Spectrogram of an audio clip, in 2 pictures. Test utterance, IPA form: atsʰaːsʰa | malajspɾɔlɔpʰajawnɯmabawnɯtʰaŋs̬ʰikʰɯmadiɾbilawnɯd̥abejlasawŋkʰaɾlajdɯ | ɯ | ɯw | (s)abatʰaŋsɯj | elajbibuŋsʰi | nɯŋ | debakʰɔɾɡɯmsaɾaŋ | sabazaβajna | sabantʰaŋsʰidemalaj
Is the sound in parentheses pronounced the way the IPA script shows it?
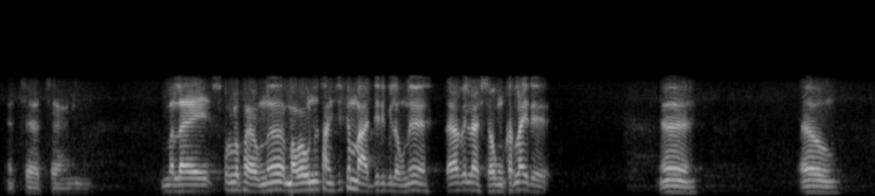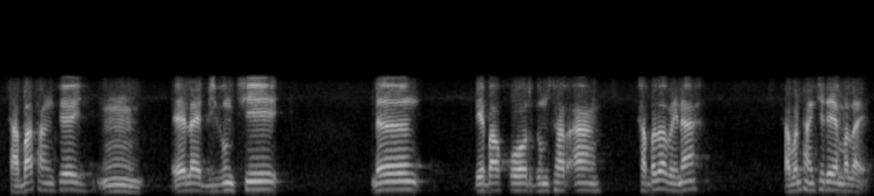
yes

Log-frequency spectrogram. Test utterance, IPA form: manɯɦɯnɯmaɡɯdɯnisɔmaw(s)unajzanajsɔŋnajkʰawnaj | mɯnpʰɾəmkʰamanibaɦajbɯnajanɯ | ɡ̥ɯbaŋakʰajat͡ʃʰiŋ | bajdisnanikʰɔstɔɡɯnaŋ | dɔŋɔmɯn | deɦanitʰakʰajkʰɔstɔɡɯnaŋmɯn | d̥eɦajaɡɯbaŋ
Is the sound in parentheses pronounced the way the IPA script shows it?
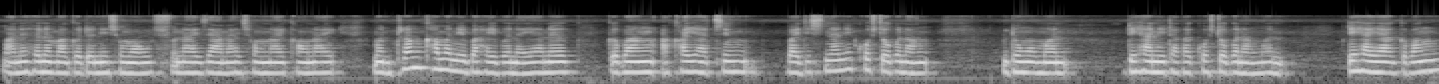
yes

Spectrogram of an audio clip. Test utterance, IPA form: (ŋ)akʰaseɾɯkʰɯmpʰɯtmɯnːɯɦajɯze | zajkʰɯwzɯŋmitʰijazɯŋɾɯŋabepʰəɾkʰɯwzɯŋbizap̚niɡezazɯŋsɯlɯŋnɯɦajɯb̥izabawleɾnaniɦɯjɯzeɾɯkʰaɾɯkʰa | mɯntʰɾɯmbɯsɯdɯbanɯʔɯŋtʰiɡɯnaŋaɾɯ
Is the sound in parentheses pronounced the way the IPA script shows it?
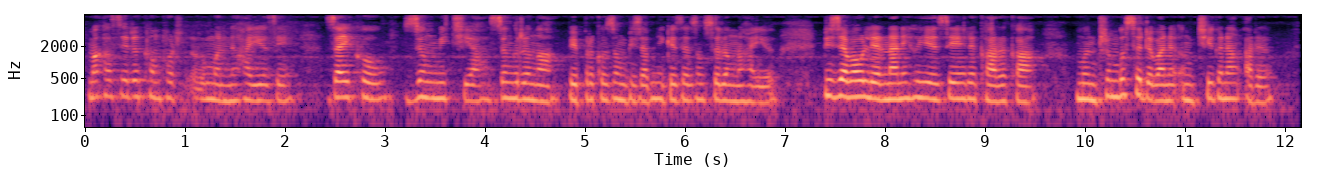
no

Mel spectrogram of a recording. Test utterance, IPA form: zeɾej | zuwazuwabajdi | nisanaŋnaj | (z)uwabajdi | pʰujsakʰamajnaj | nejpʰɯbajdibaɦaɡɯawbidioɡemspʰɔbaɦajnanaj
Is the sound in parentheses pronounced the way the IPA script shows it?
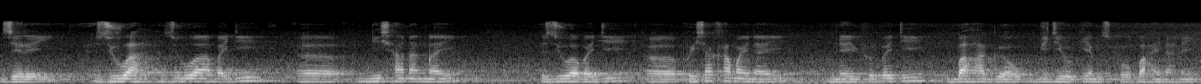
yes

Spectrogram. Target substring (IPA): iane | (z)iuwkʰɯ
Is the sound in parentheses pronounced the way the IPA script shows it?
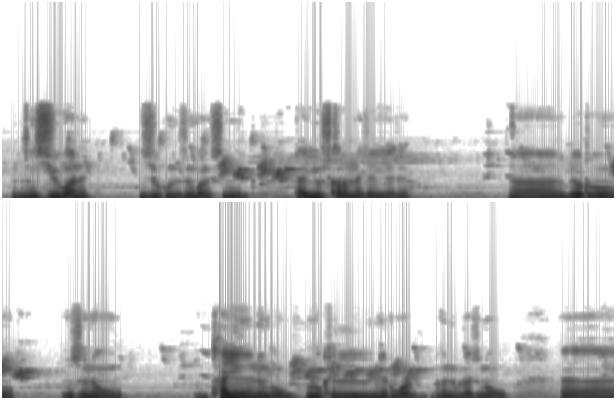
yes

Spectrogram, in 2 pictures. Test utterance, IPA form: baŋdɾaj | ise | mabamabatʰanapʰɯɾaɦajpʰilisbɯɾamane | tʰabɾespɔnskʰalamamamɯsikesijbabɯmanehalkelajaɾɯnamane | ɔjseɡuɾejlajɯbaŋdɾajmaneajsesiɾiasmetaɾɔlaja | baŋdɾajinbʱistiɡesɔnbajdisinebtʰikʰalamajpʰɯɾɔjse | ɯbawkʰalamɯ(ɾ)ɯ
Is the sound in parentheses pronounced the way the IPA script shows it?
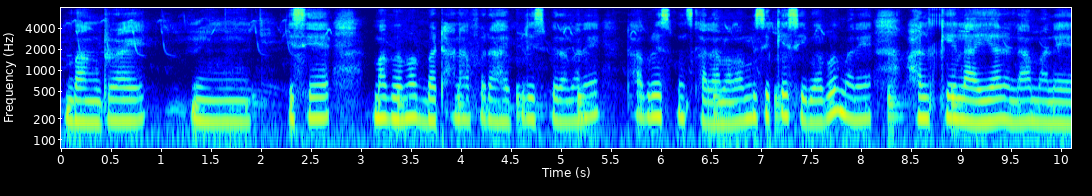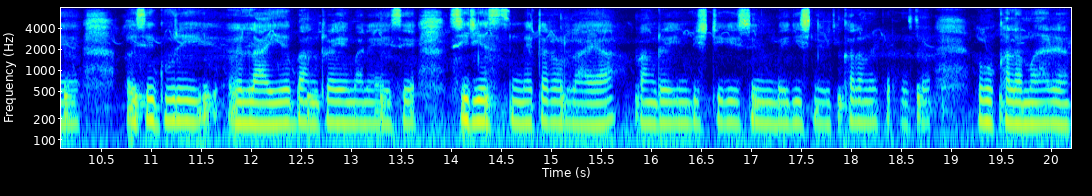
yes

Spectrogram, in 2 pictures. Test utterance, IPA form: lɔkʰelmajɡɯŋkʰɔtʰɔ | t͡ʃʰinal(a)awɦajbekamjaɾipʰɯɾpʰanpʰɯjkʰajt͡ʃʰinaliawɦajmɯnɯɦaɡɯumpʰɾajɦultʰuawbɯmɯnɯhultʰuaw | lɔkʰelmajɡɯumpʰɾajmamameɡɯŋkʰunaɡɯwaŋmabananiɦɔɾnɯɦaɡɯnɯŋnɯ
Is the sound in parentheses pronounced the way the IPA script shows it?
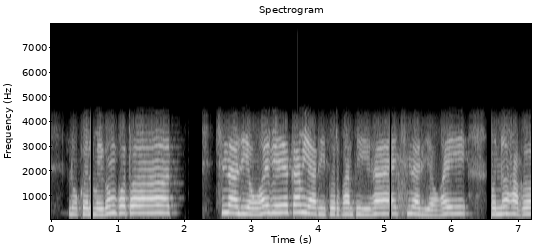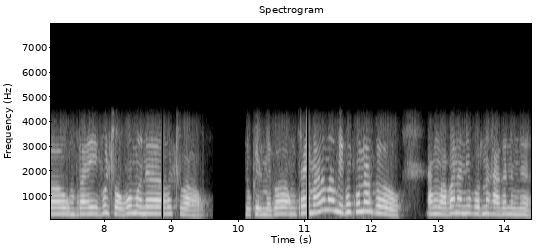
no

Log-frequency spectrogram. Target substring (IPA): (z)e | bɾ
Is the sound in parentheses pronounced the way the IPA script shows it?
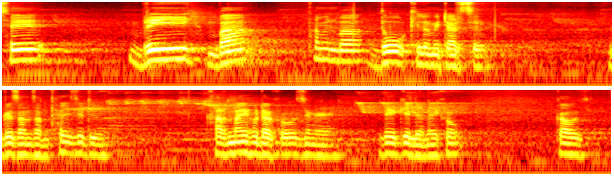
no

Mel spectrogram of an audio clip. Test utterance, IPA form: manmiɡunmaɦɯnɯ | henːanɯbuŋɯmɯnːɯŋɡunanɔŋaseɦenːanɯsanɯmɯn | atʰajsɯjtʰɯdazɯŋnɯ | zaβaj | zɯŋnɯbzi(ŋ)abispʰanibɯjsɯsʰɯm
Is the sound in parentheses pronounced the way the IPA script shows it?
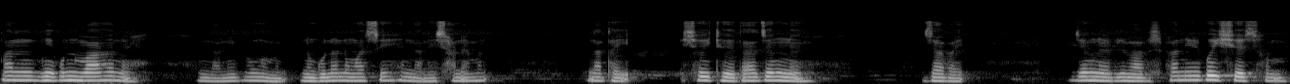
no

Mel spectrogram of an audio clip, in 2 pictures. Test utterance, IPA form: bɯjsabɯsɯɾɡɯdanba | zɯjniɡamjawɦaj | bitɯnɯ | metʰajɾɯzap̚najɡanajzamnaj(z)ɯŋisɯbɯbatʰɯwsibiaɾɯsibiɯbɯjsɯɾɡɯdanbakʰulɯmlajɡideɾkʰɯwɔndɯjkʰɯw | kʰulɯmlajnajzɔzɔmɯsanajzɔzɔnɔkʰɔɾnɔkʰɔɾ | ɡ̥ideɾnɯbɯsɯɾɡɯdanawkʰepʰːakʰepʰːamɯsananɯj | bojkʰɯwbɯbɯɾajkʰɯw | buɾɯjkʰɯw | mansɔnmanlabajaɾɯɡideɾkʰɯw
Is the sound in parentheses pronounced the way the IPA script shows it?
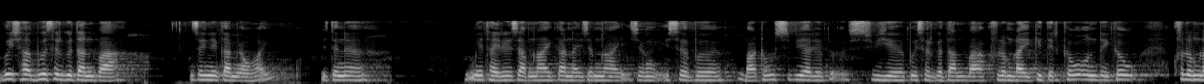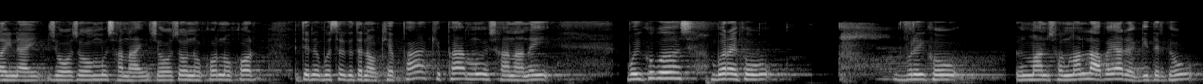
yes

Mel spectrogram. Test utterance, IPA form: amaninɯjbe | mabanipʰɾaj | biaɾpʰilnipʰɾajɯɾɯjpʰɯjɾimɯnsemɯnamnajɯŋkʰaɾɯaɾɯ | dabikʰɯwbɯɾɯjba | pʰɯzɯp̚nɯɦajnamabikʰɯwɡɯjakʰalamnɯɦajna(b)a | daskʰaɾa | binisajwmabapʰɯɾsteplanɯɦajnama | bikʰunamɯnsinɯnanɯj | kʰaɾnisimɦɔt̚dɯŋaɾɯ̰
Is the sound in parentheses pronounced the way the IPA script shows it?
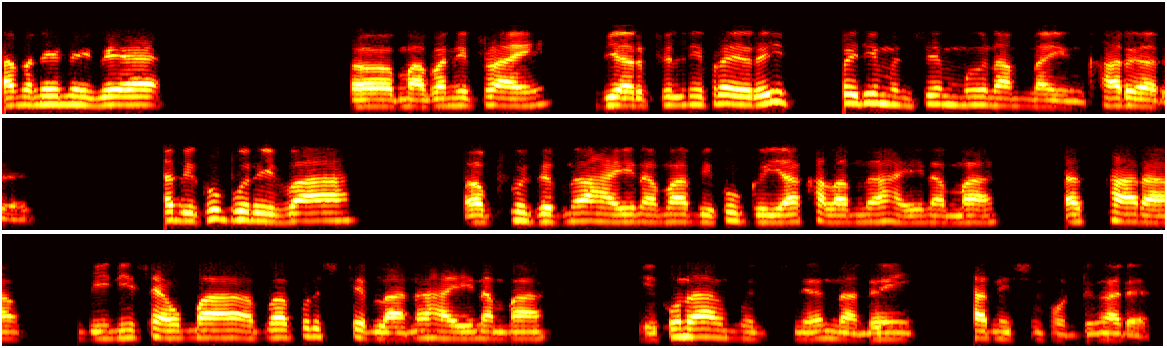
no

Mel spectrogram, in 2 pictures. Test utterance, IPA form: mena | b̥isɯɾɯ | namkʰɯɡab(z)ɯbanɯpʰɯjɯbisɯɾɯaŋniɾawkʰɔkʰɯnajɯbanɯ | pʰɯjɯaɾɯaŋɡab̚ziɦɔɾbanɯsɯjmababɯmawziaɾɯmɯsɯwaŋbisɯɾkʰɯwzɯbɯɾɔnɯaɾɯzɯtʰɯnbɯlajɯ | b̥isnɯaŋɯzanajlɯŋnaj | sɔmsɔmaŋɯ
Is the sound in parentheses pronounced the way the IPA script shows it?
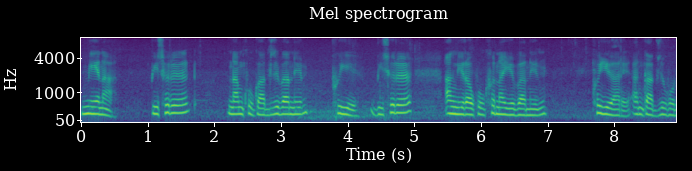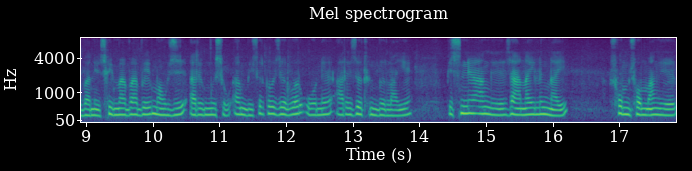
yes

